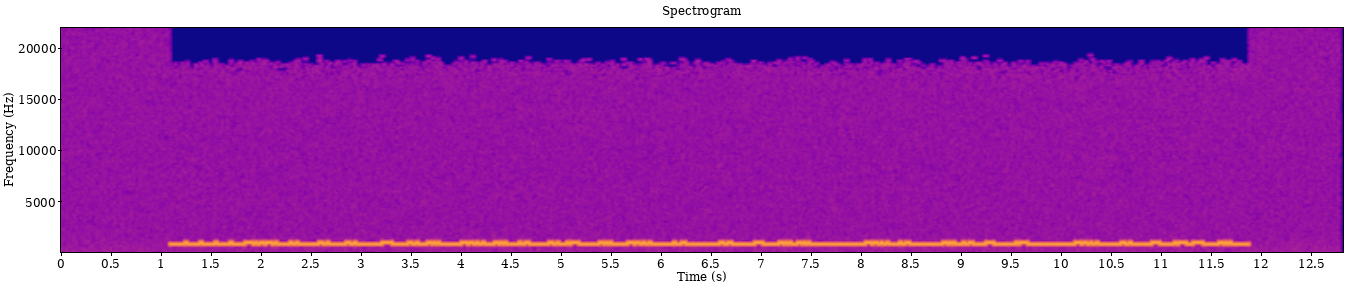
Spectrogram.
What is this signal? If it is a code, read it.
RTTY (50 baud, 170 Hz shift), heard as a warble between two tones, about 940 Hz centre. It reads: 00504 42034 78944 24293 09354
